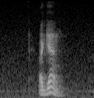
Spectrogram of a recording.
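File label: "again", Canadian, male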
